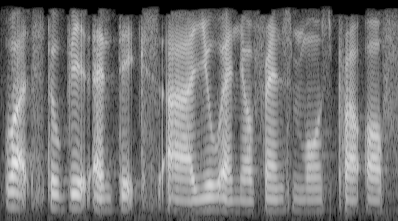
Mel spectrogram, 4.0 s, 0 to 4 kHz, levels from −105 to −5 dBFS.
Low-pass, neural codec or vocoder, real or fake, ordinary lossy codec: 3.6 kHz; vocoder, 44.1 kHz, 128 mel bands every 256 samples, BigVGAN v2; fake; MP3, 32 kbps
